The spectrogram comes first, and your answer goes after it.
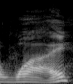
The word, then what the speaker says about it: wye: But if you go in the literature, oftentimes it's spelt W-Y-E. Okay, so if you see a Y power splitter, it's this. They didn't want to use the letter Y in certain circumstances, so they just spelled it out phonetically.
